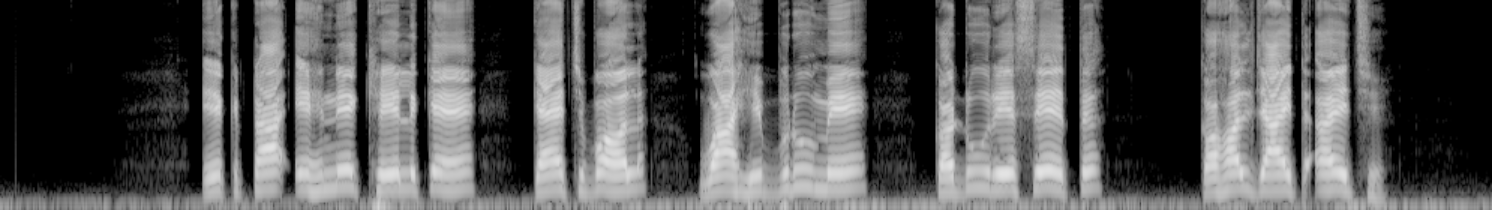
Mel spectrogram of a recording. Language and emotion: Maithili, neutral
